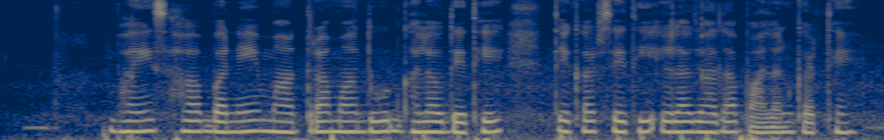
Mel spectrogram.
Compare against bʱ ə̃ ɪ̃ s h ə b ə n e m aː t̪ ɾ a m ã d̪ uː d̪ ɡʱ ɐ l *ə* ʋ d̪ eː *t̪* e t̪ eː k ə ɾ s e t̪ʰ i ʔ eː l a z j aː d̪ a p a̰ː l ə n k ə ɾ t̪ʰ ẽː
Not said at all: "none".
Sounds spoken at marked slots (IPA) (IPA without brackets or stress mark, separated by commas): ə, t̪ʰ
